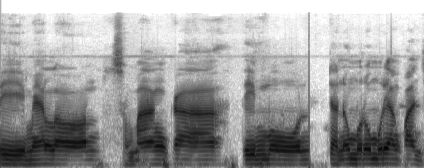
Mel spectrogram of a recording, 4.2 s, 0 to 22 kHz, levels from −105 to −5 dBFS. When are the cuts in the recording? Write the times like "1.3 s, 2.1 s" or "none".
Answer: 3.1 s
